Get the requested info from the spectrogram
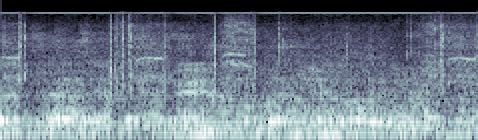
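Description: Still-camera shutters clicking several times, heard over low voices.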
